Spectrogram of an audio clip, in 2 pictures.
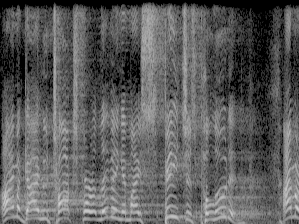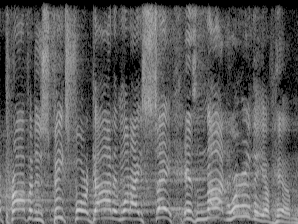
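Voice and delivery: high, loud, pleading cry; full-force anguished shout; anguished preaching. Acted. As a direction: cry out in shame before God. Preacher voicing Isaiah's anguish.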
